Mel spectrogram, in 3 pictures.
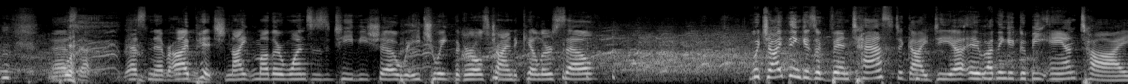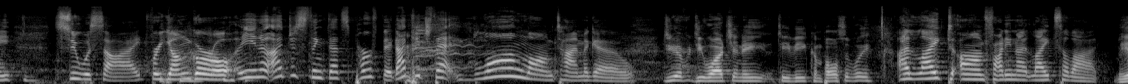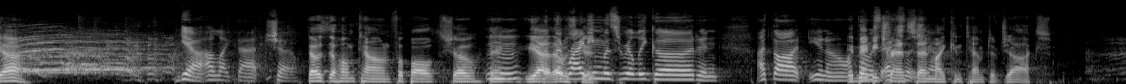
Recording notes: Recorded at The Bell House in Brooklyn.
